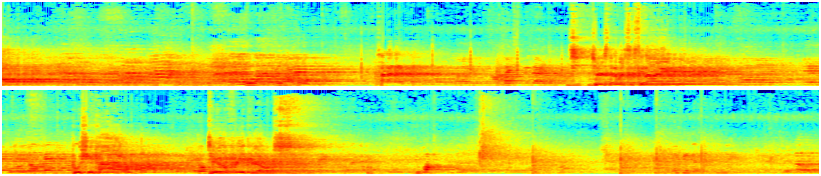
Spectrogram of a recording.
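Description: A basketball bounces on a concrete court.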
